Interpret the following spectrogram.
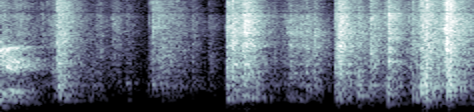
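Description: Hard plastic Nerf blaster parts knocking and clicking together as the blaster is handled and its attachments are fitted: several separate clacks with short gaps between them.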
